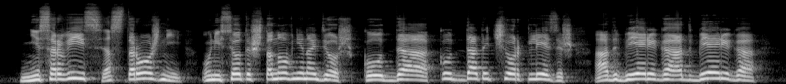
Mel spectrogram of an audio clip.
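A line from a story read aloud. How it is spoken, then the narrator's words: Shouting. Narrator (Russian): кричал Краснов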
